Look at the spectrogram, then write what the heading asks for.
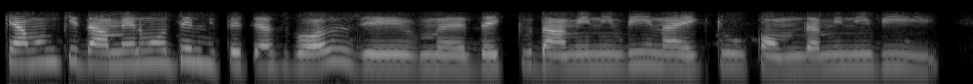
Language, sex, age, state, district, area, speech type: Bengali, female, 18-30, West Bengal, Paschim Medinipur, rural, conversation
